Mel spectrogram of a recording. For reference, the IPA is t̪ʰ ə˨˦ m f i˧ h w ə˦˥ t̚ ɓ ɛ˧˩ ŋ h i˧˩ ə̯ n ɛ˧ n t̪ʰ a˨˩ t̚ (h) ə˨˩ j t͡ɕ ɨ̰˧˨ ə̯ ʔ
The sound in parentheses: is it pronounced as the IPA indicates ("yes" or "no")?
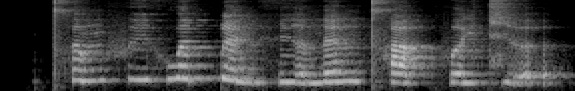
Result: no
